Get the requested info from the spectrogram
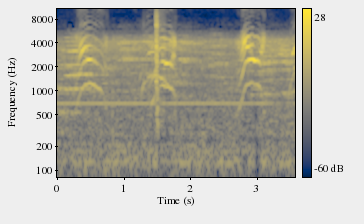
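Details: Persian kitten, 15 days old, in Gujranwala, giving thin high meows that arch up and fall, three calls with a gap between, over a steady electrical hum.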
